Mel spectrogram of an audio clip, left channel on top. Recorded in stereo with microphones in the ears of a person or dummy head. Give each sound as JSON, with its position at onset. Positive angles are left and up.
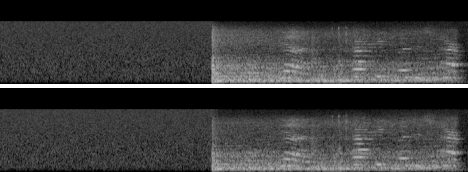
{"t": 2.1, "sound": "a child speaking", "side_deg": 25, "distance_m": 0.9}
